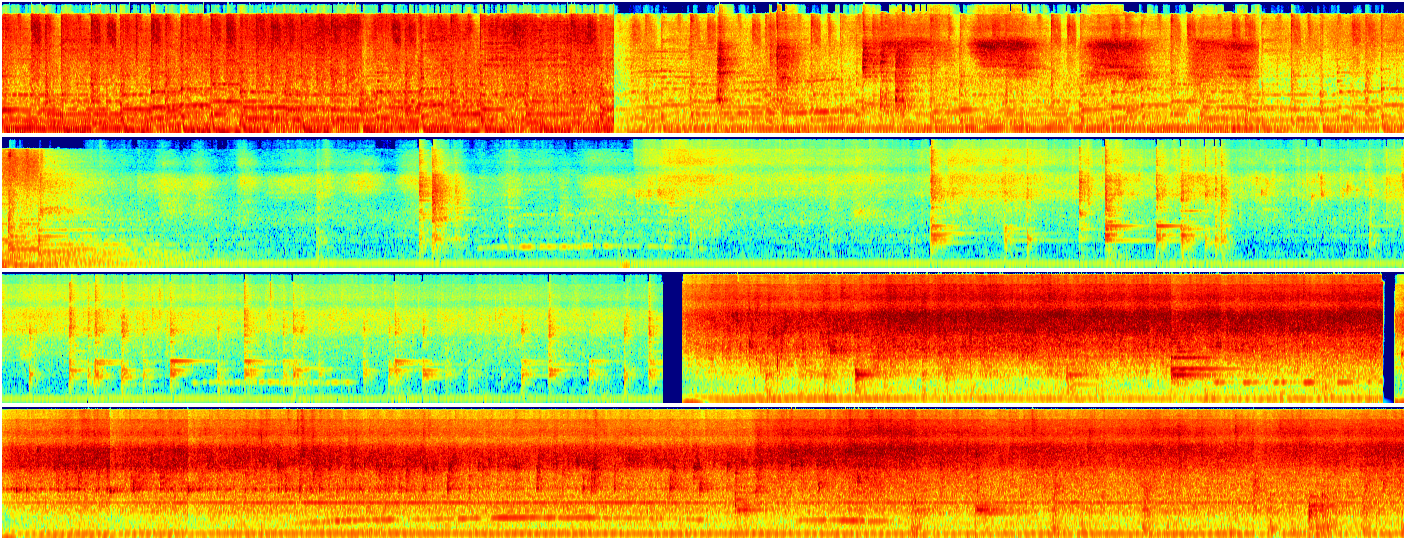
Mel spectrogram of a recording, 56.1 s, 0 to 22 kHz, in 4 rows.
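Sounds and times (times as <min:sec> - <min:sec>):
food sizzling in hot oil: 0:00.0 - 0:12.7, 0:20.4 - 0:56.0
utensil clinking and scraping: 0:07.2 - 0:10.2.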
